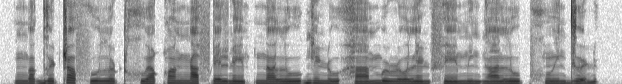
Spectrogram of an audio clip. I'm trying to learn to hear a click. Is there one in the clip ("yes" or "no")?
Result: no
